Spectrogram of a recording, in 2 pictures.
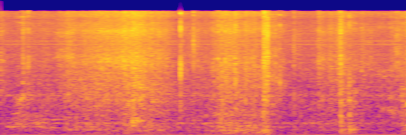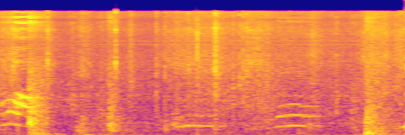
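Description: Low, indistinct voices with scattered knocks and bumps as things are shifted about under a desk. The loudest moment, about halfway through, is a short sound that wavers up and down in pitch.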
